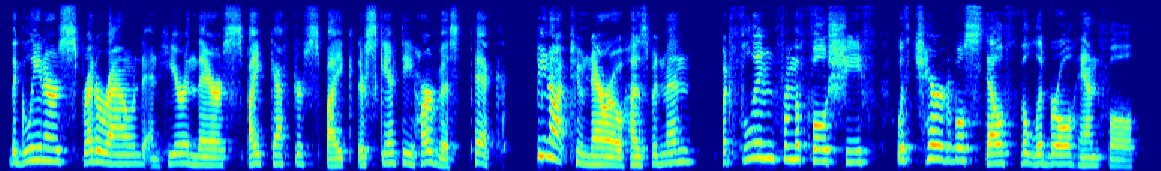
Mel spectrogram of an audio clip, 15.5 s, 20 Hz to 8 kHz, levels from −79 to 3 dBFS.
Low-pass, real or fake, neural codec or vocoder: 7.2 kHz; real; none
